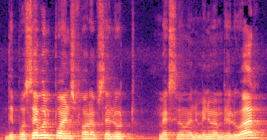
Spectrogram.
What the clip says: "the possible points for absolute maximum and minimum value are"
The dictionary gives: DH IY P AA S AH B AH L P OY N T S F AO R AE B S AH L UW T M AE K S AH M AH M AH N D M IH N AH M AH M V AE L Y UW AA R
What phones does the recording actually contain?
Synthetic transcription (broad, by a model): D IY P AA S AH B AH L P OY N T S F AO R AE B S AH L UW T M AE K S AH M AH M AH N D M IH N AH M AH M B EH L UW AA R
